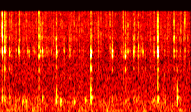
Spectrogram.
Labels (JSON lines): {"label": "ambient", "recorder": "HydroMoth"}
